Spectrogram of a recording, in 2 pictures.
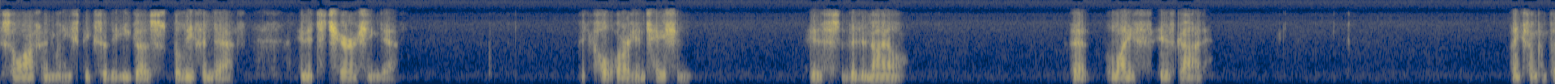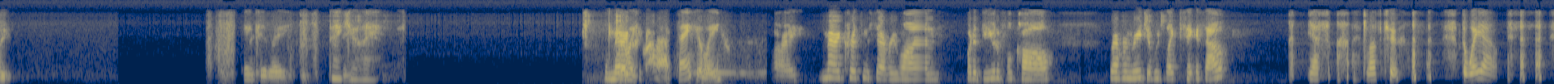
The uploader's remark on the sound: ACIM Daily Conference Call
